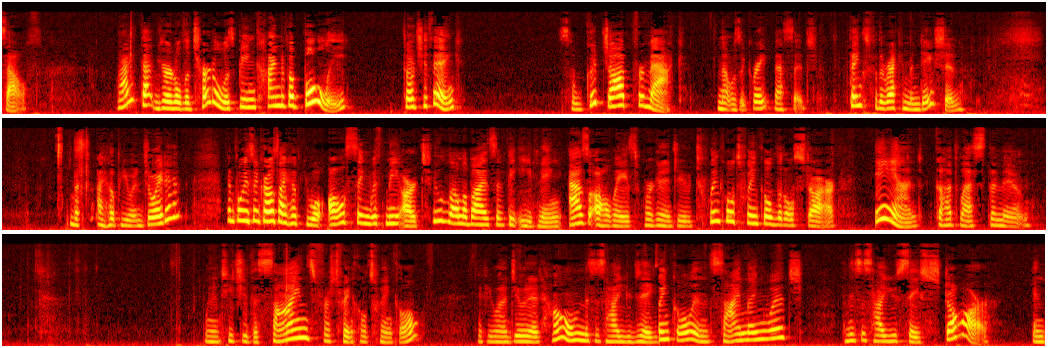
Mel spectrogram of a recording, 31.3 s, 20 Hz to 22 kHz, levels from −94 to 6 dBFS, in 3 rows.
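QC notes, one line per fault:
11.15–11.22 s and 27.40–27.45 s: damaged data in a compressed stream. Each is a short glitch, about 70 ms and 50 ms long. Corrupted bytes there make the decoder misread frames, lose sync and hunt for the next valid frame header.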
